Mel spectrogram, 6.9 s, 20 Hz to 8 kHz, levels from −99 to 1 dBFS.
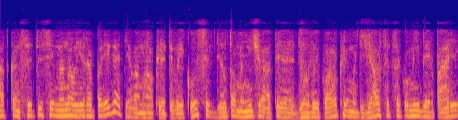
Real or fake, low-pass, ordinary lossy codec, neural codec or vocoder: fake; 7.2 kHz; AAC, 32 kbps; codec, 16 kHz, 16 kbps, FreqCodec, larger model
